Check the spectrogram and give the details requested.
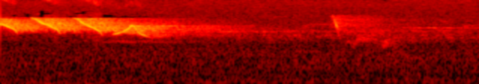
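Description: A house wren gives a quick, high, bubbling run of tumbling notes for about half a second, then one faint chip, over soft background hiss.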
